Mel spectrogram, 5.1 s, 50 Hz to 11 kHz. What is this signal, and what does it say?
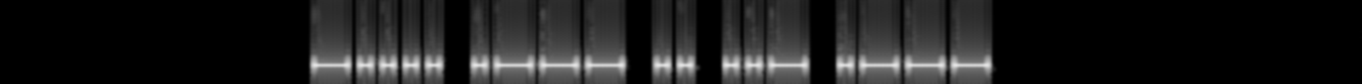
Morse code, heard as a keyed tone, about 28 wpm, 700 Hz. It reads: 6JIUJ
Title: Five Challenging Letter-Number Combinations 28wpm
